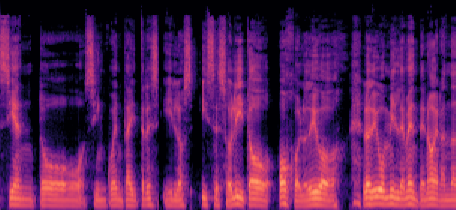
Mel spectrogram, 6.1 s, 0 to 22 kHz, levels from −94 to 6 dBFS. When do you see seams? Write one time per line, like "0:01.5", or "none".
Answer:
0:02.1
